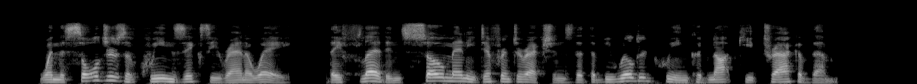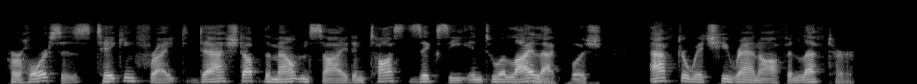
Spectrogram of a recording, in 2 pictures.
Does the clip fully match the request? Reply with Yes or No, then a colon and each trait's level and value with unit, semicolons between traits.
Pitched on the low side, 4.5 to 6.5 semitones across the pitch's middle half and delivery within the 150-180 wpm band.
Yes: low, 120 Hz; wide, 5.6 semitones; average, 165 wpm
